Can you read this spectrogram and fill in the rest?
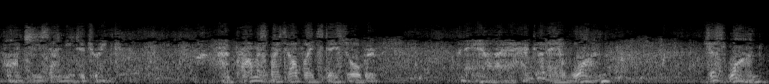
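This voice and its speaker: A man's voice: on the low side, big pitch swings, a little slow, long pauses. An actor in an old-time radio drama playing a resentful, desperate man turned killer who mutters to himself in agitation. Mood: brooding muttering. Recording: muffled old radio drama, loud boat noise.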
